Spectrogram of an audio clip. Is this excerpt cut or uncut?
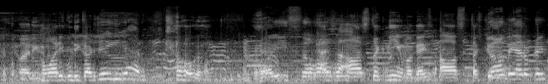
uncut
